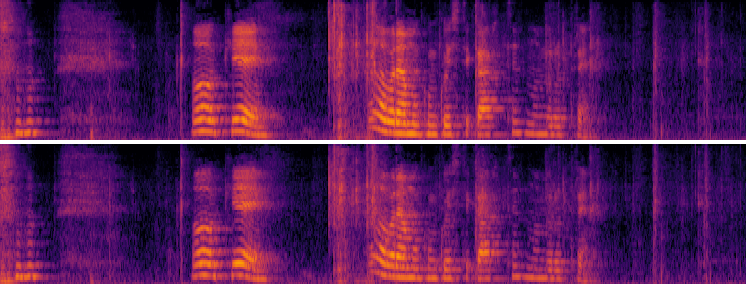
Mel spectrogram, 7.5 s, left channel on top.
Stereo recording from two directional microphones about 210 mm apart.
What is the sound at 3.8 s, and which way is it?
Speech, 45° left (ahead or behind).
